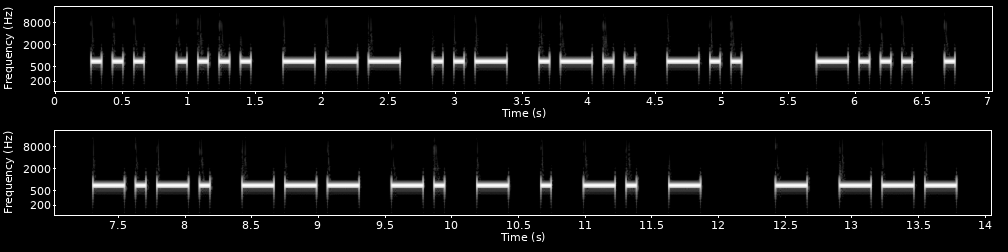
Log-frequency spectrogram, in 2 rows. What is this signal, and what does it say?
Morse code, heard as a keyed tone, about 15 wpm, 700 Hz. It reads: SHOULD BE CONTENT TO
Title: Sentences from Top 1000 Words - Review Part 6 - 15wpm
